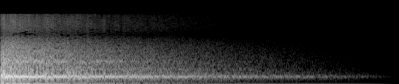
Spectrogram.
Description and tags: Tonic Noise Explosion
This is a noise burst sample. It was created using the electronic VST instrument Micro Tonic from Sonic Charge. Ideal for constructing electronic drumloops...
drum, electronic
